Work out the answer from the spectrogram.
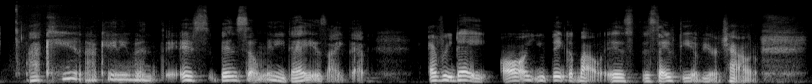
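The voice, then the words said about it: Emotional, tearful voice. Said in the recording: “I'm sorry that I'm a little bit emotional.”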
